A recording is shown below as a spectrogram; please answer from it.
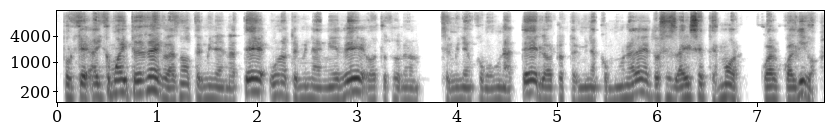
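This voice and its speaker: A man teaching an English class in Spanish, patiently repeating words slowly to drill pronunciation. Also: medium pitch, mellow.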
